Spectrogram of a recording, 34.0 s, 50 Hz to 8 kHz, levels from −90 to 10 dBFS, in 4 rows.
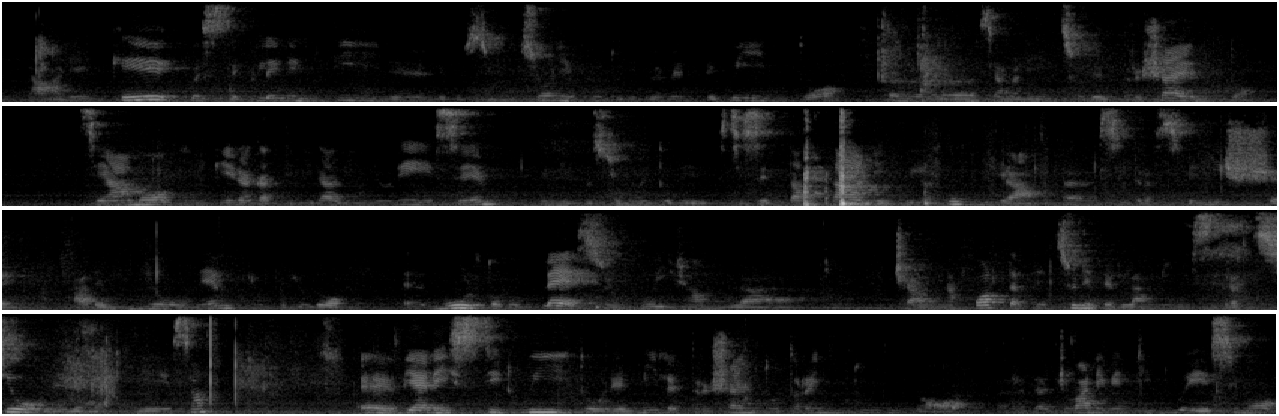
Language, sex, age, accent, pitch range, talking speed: Italian, female, 30-49, native, 150-185 Hz, 110 wpm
